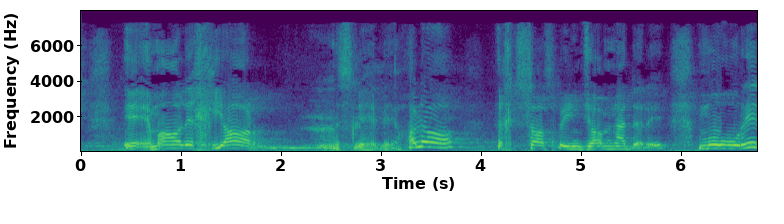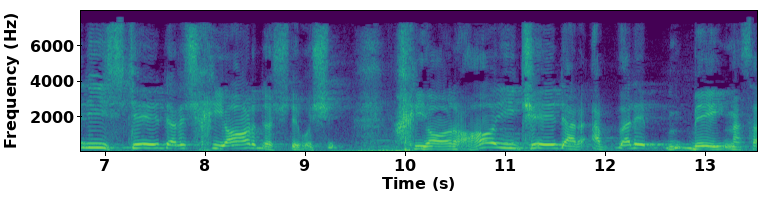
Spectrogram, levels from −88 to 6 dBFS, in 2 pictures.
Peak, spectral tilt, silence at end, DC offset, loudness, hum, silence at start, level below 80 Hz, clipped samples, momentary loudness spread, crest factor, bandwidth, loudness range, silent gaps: -4 dBFS; -5.5 dB/octave; 0 s; under 0.1%; -19 LUFS; none; 0 s; -40 dBFS; under 0.1%; 9 LU; 16 dB; 7.8 kHz; 2 LU; none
